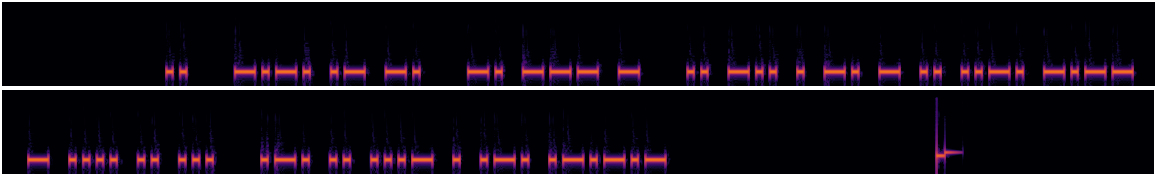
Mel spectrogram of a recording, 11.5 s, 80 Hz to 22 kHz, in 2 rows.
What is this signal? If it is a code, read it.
Morse code, heard as a keyed tone, about 36 wpm, 700 Hz. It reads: I CAN NOT IDENTIFY THIS RIVER.
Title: Sentences from Top 1000 Words - Review Part 6 - 35wpm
